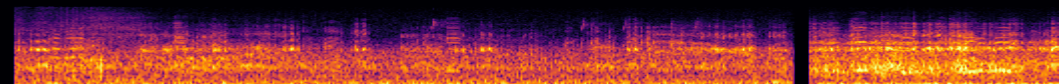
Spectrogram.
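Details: Wild flamingos at a salt lake in Larnaca, Cyprus, giving a continuous nasal, honking chatter from many birds at once, with steady low wind rumble underneath and a brief gap near the end.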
